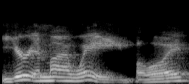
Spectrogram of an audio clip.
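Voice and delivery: high, put-on Southern farmer accent. Voicing a farmer in a group role-play scene, speaking in a Southern accent. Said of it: "Sen went southern there".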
